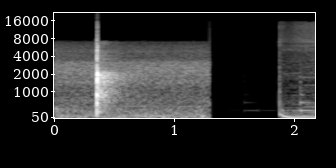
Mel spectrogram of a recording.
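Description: A single sharp click about a third of a second in, followed by a brief moment of dead silence, then music starting near the end.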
